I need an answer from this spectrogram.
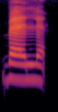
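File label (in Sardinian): "belle", female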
